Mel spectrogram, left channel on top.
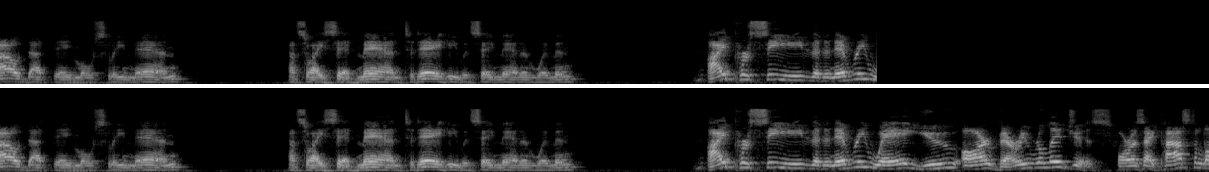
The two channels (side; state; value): left; drops out; at 8.8 s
